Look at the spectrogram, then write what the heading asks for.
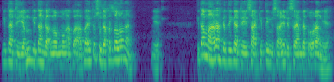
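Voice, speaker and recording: A man giving a casual, animated sermon, peppering his talk with "ya" and laughing at his own stories. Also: fairly high pitch, fast talker, gravelly. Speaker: Islamic preacher. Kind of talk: casual sermon to a live audience.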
